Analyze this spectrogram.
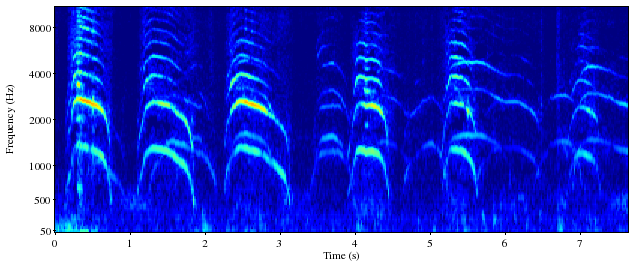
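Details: Kittens giving drawn-out, bright harmonic meows, several overlapping callers, each note arching up and down, roughly one every second or two, with quiet gaps between.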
